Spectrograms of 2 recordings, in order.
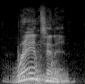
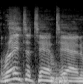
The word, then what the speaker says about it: Rantanen: It is Rantanen. Mikko I wasn't that far off. Rantanen. She was actually pretty close. Rantatantan was not the right way to pronounce it. But there's a n in there.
